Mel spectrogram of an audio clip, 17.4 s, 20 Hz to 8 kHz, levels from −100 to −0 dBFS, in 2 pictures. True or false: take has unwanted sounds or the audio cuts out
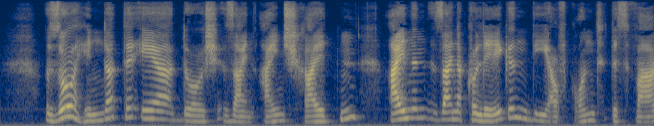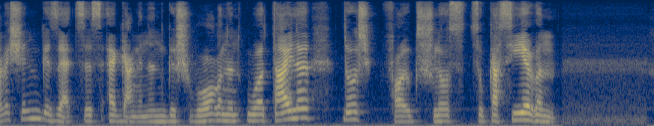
false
